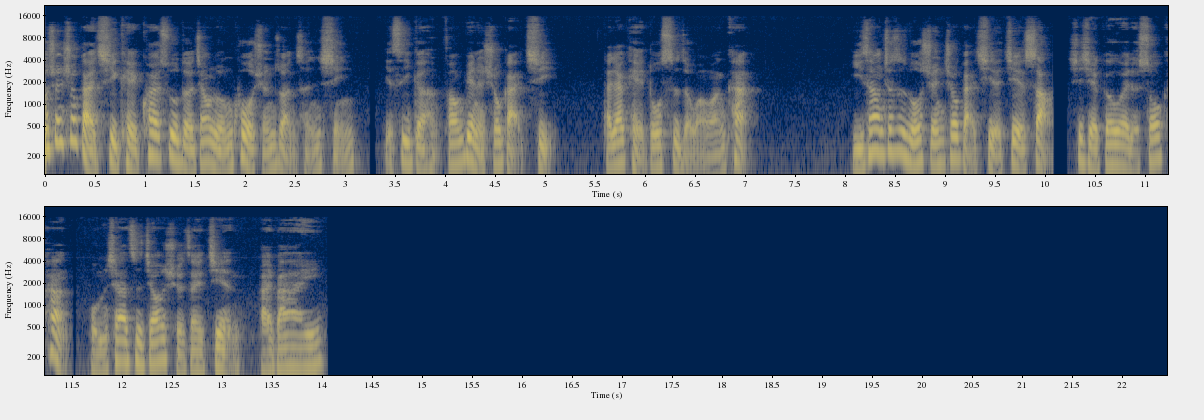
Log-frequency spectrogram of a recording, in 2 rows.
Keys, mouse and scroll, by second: 2.7 l, 2.8 l, 4.9 click.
